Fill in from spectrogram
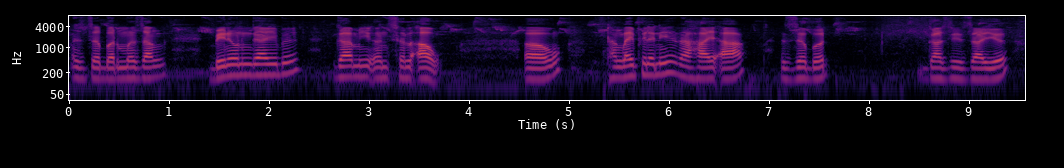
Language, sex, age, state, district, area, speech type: Bodo, male, 18-30, Assam, Baksa, rural, spontaneous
